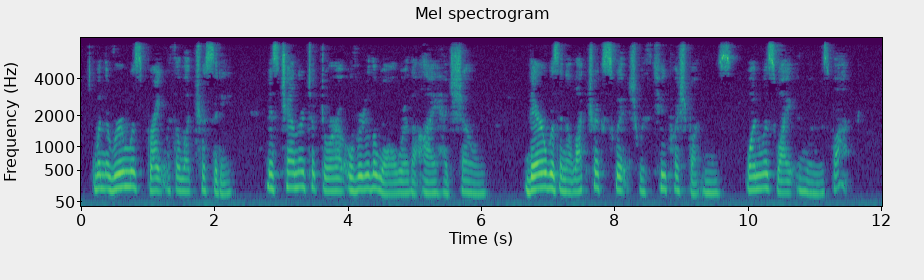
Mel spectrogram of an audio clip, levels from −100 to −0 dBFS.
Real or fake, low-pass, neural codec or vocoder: real; 7.2 kHz; none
